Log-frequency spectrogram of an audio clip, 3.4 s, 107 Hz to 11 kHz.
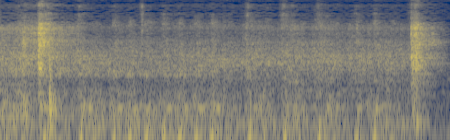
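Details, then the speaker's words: GY6 150 scooter after a week parked, battery and spark plug checked good: uneven, labouring putter after start, rpm sags and engine dies; can't hold idle and stalls; owner suspects carburetor problem. "so turn it on trying to start start rpm struggling and this turn off it's trying to start again"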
